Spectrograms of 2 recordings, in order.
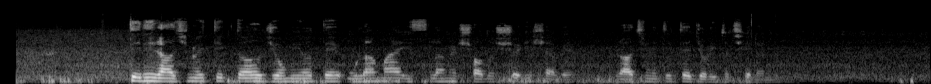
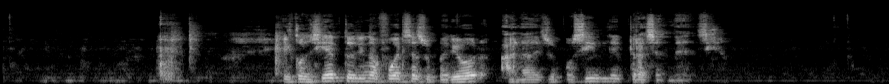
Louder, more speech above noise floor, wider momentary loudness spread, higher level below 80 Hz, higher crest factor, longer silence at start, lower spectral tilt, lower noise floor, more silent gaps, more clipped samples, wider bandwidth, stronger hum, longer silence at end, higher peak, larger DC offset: second, -23 LUFS vs -19 LUFS; second, 27 dB vs 41 dB; first, 22 LU vs 16 LU; first, -52 dBFS vs -60 dBFS; about the same, 22 dB vs 22 dB; second, 0.15 s vs 0.7 s; first, -6 dB/octave vs -3 dB/octave; second, -50 dBFS vs -60 dBFS; neither; neither; second, 9.4 kHz vs 13 kHz; neither; second, 0.2 s vs 1.65 s; about the same, -2 dBFS vs -2 dBFS; neither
